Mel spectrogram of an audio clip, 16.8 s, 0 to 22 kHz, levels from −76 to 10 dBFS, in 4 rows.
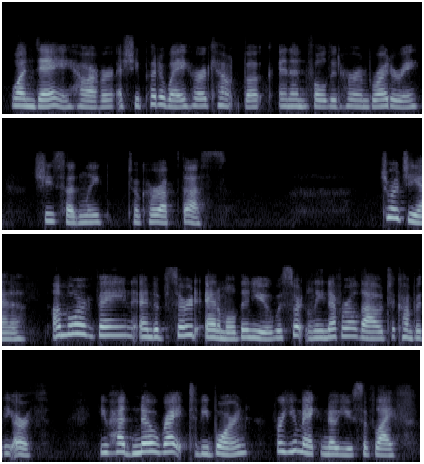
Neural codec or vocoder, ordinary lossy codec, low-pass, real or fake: codec, 16 kHz, 0.8 kbps, ZipCodec; Opus, 16 kbps; 7.2 kHz; fake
